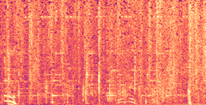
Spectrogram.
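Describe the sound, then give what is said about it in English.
Cows' hooves clop irregularly on hard ground as the animals walk into their shelter, with muffled voices murmuring in the background and a low steady hum throughout. “… can't relax until all the cows are in and the door is shut.”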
